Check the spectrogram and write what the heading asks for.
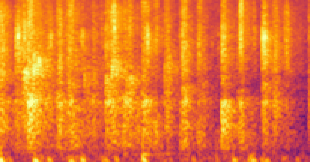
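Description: Audience applauding: a patter of separate, irregular hand claps.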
